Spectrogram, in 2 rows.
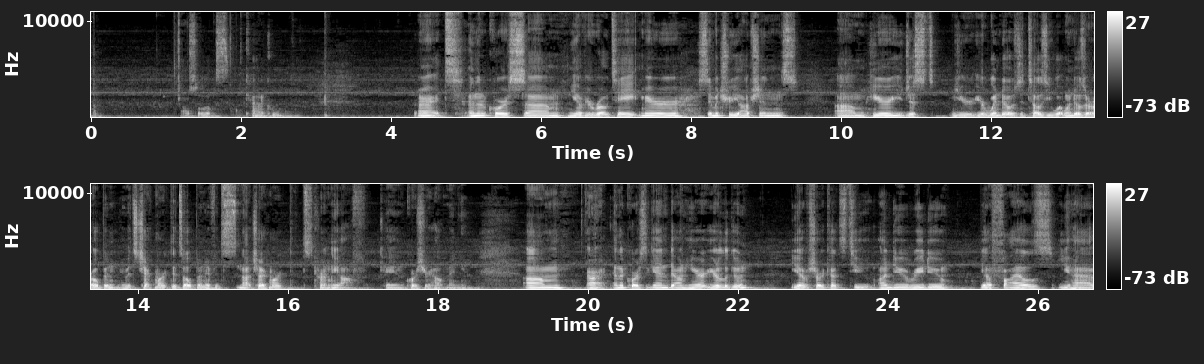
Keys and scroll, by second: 1.7 ctrl+z.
